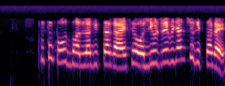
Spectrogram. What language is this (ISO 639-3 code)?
ori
